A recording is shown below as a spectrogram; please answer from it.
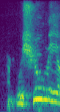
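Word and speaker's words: Xiaomi: No, it's called, it starts with X, but it's pronounced, what, Wishumi or something, Wishumi.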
